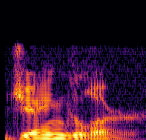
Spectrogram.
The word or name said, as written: jangler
